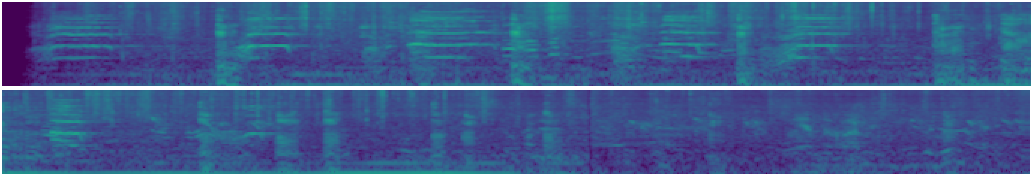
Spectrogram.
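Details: Wild pigs on a farm: a run of short, harsh, tonal squeals and grunts, irregular and overlapping, over a steady low hum.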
